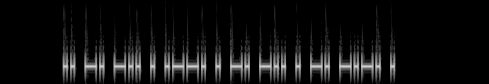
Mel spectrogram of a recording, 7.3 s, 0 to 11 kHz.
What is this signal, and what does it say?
Morse code, heard as a keyed tone, about 22 wpm, 700 Hz. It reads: INDEPENDENCE
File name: Twelve Letter Words - 22wpm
